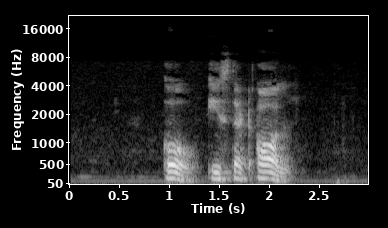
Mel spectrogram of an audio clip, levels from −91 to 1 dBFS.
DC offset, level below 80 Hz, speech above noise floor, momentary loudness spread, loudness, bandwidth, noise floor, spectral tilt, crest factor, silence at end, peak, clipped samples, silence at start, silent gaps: under 0.1%; -56 dBFS; 36 dB; 12 LU; -17 LUFS; 7.8 kHz; -52 dBFS; -6.5 dB/octave; 18 dB; 0.75 s; 0 dBFS; under 0.1%; 0.95 s; none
